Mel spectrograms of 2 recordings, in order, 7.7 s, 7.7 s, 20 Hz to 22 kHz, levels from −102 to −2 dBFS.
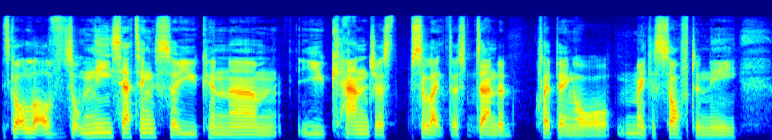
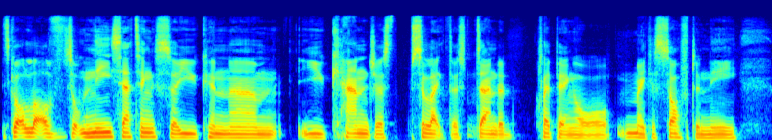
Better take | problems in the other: second | thin; very; fading below 950 Hz

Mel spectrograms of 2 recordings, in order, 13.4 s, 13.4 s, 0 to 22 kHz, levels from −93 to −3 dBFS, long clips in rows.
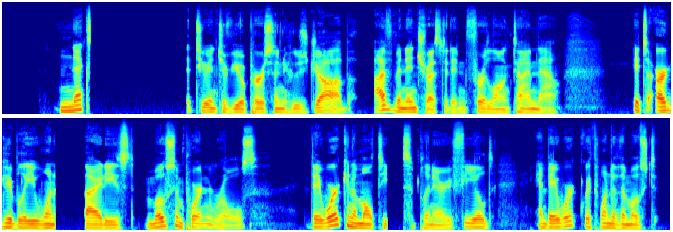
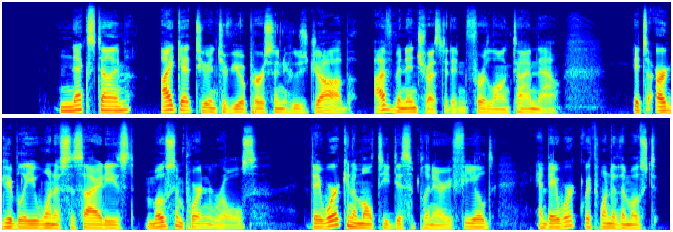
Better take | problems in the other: second | audio cutting out; at 1 s for 1 s, at 7 s and at 11 s

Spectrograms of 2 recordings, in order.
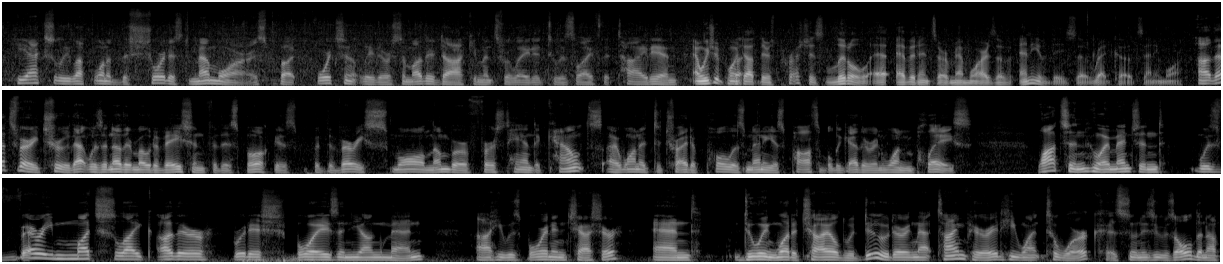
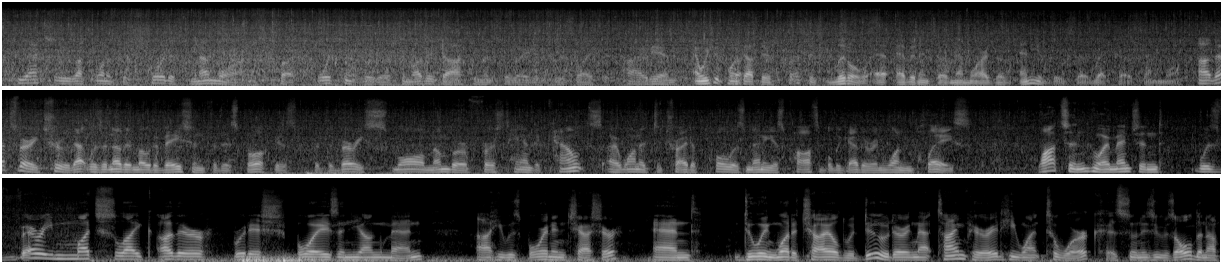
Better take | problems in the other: first | rain or running water; loud; throughout; 5 dB below the speech; faint in the first

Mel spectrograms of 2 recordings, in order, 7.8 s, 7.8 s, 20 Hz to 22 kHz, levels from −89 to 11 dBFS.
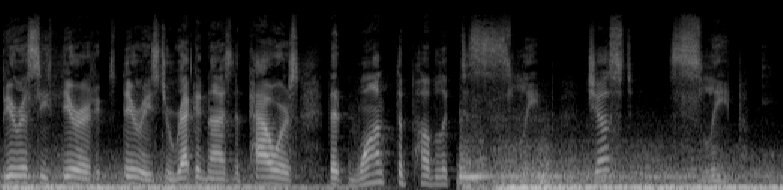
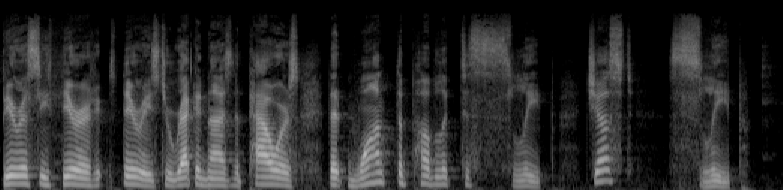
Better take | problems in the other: second | low rumble; loud; throughout; 8 dB below the speech

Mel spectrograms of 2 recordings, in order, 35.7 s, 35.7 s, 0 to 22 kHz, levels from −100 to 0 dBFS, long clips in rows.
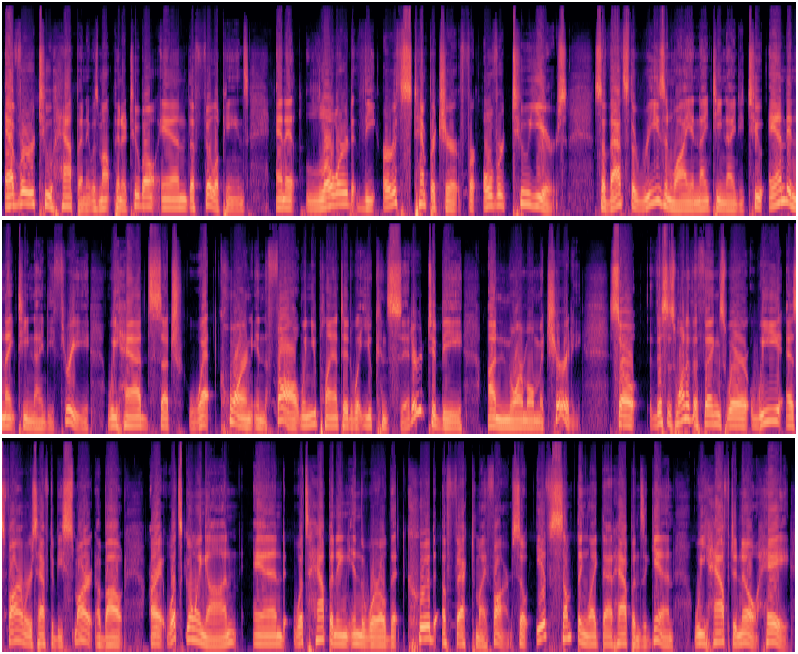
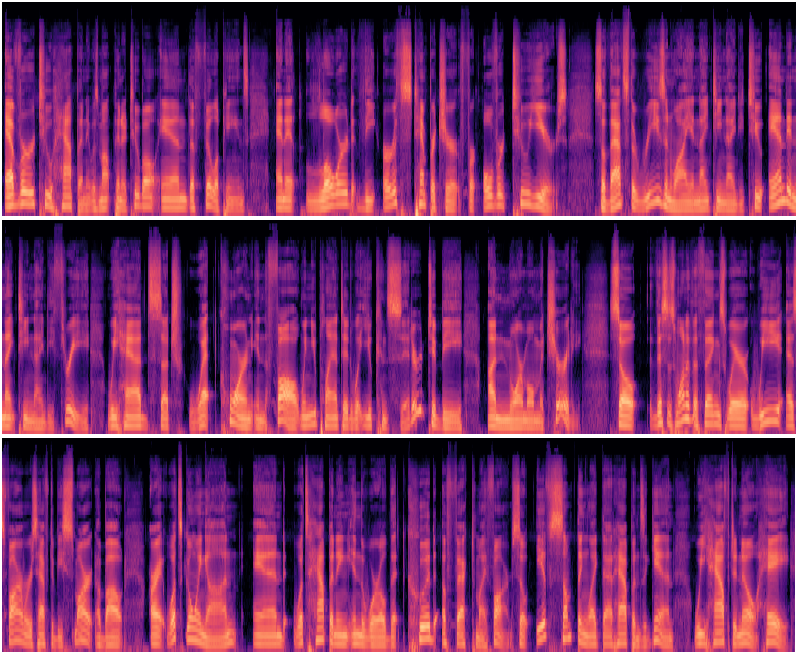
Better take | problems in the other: second | distortion; slight; 7% of the sound clipped

